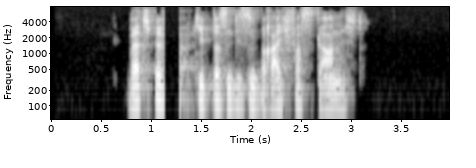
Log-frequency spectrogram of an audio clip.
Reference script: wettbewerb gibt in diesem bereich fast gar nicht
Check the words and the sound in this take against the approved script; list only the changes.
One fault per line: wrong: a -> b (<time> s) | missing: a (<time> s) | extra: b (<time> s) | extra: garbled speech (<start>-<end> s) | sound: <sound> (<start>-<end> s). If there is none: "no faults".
sound: dropout (1.1-1.3 s)
extra: es (1.6 s)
